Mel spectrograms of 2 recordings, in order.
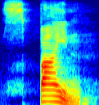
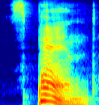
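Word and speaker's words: Spain: Spanyol, if we translate it into English, we may say spine. Spine. Spine. Itu kalau pengucapan dalam bahasa Indonesia. But how to pronounce it in English correctly, we may say span.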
